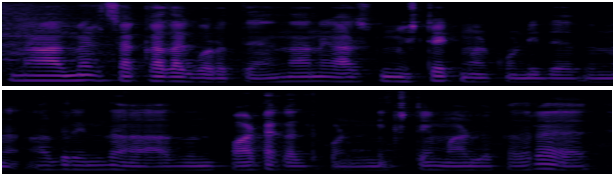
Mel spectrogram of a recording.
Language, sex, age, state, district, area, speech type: Kannada, male, 45-60, Karnataka, Bangalore Urban, urban, spontaneous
